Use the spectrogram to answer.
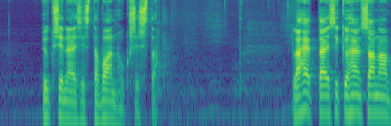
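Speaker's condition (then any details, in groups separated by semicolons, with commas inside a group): No condition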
